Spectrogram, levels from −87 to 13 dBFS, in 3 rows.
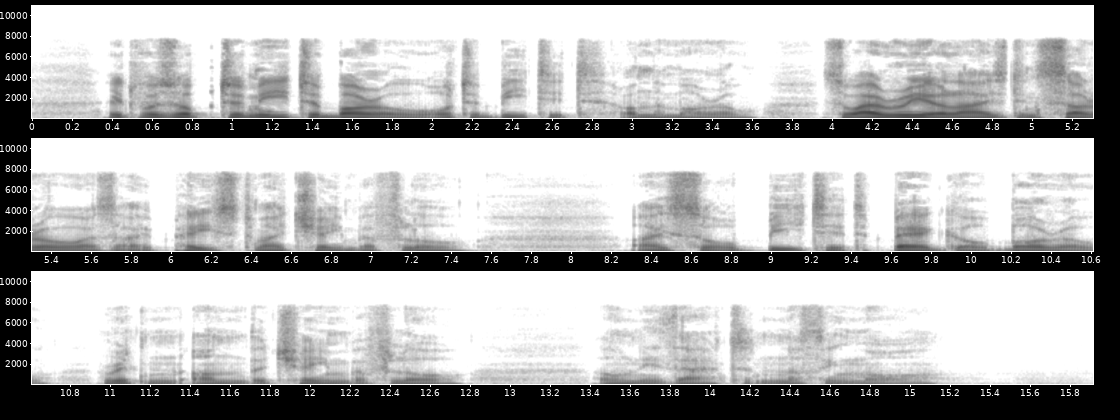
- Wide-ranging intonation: No, average, 3.7 semitones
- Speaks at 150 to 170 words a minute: Yes, average, 160 wpm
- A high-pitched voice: No, very low, 80 Hz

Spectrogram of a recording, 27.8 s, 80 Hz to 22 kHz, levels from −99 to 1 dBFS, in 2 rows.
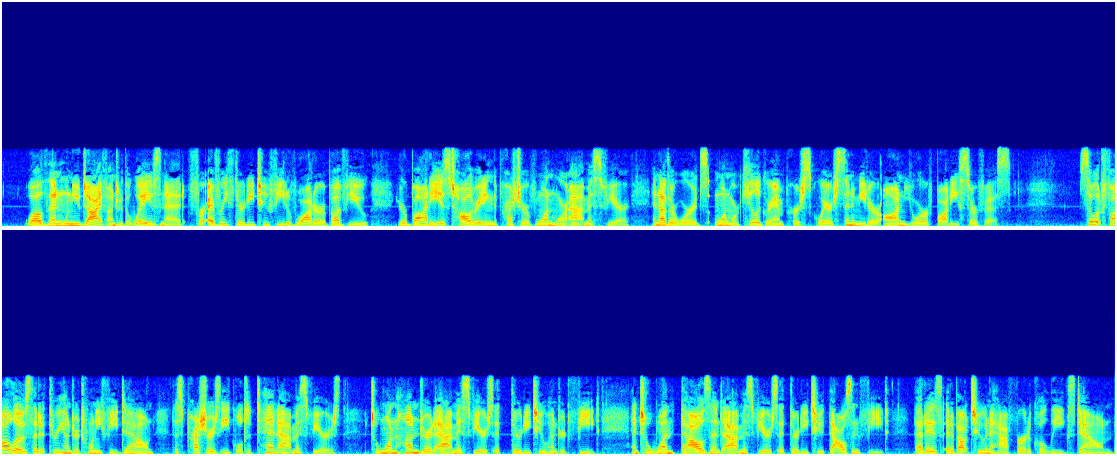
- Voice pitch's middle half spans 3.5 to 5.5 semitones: No, narrow, 2.4 semitones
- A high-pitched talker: Yes, high, 205 Hz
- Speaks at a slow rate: No, average, 175 wpm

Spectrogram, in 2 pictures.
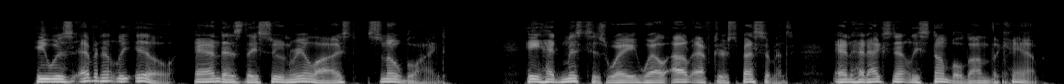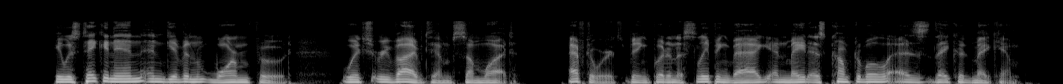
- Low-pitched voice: Yes, low, 110 Hz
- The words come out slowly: No, average, 155 wpm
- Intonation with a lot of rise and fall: No, average, 4.4 semitones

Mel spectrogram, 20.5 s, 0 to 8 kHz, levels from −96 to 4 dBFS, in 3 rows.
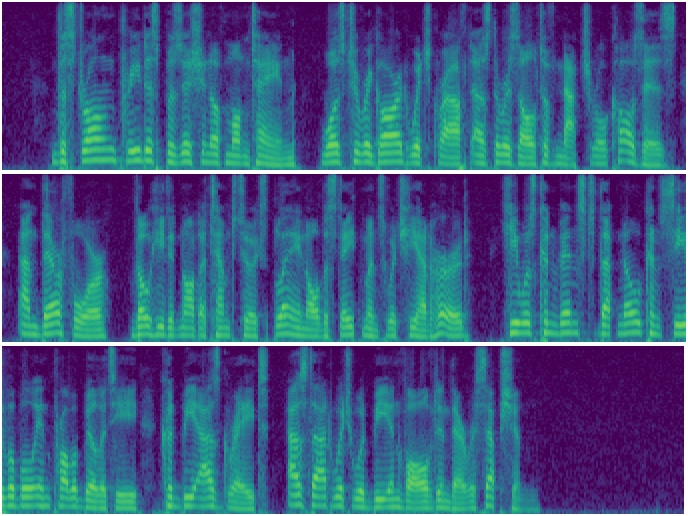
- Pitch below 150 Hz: Yes, medium, 140 Hz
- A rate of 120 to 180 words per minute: Yes, average, 150 wpm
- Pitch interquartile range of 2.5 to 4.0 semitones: No, average, 4.6 semitones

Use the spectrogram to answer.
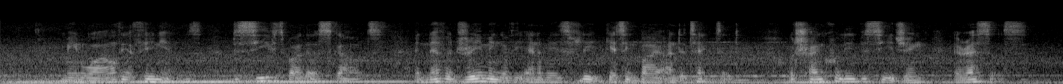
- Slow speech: Yes, slow, 120 wpm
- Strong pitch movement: No, average, 3.3 semitones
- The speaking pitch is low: Yes, low, 115 Hz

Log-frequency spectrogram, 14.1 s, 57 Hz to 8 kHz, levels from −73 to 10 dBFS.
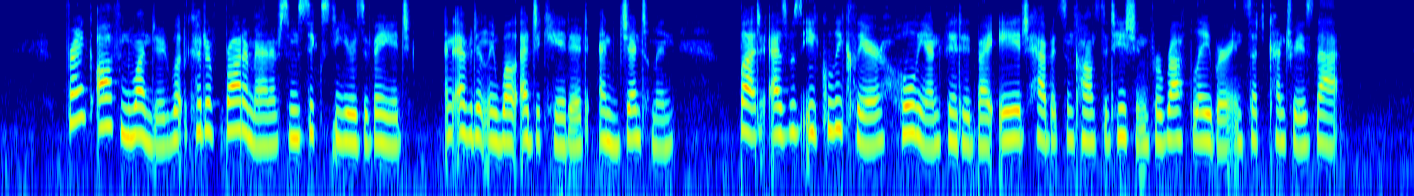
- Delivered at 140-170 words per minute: No, average, 180 wpm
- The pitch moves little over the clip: No, average, 3.4 semitones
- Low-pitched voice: No, high, 235 Hz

